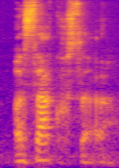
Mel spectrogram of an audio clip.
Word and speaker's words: Asakusa: So throughout the city, we were in, I used to mispronounce this one city. It's called Asakusa.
